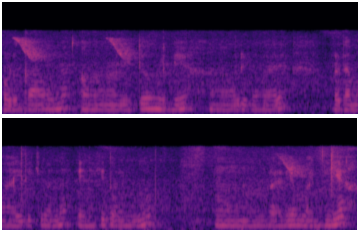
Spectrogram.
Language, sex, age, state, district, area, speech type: Malayalam, female, 45-60, Kerala, Alappuzha, rural, spontaneous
